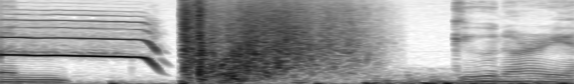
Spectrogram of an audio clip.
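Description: A body splashes loudly into water.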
